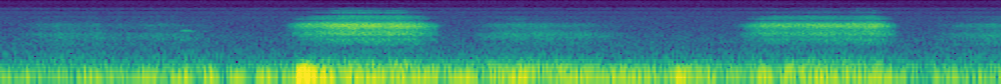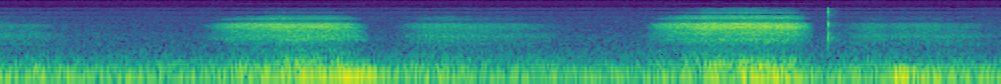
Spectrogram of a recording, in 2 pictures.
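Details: Rough, rattling snoring during sleep, louder snore on each in-breath with quieter out-breath, about five breaths in twelve seconds.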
